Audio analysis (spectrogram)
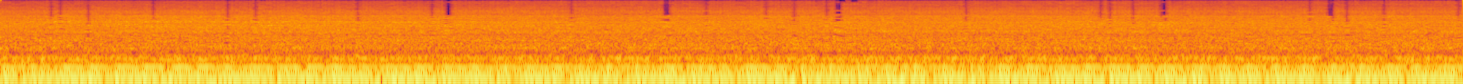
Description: Have a slight misfire and it started after the nitrous backfire.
